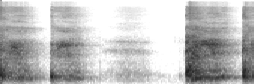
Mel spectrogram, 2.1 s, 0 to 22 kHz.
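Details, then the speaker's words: Four harsh, fairly dry cough bursts in two quick pairs from a never-smoker whose lupus and anti-Jo-1 antibody disease affected the lungs. Chronic cough. "And lupus and the J Joe one antibbody affected my lungs. So, my lungs look like I smoke. And I have never smoked anything. anything. So that's why you'll hear me be um coughing"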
